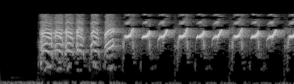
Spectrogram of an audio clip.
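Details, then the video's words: Greater green leafbird besetan song for masteran training of caged birds: after a quiet start, dense scratchy notes give way to a regular series of bright, sharp chips, each higher and cleaner, repeated about five times per second. "Besetan suara burung CUCAK IJO"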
